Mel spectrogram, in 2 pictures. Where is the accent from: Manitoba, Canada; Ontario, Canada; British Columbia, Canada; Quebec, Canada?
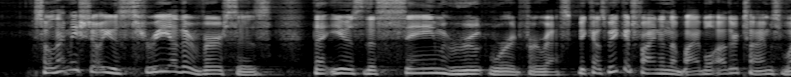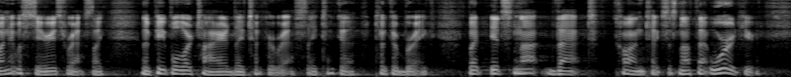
British Columbia, Canada; Prince Rupert; now in Terrace, Canada; Now, I think back to my life in growing up in Prince Rupert.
